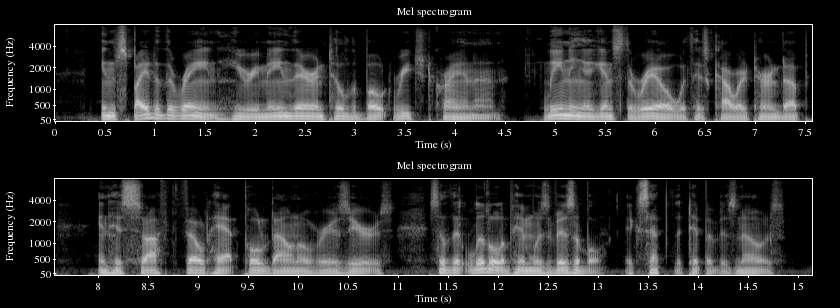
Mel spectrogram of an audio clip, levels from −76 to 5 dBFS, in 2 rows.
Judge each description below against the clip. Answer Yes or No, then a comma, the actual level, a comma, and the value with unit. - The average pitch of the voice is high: No, very low, 75 Hz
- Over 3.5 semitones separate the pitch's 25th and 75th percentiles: No, narrow, 2.5 semitones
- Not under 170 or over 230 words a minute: Yes, average, 180 wpm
